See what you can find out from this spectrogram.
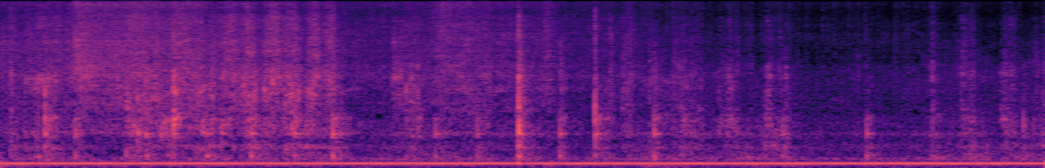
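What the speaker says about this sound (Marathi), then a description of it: "तर मसाले जळू नये यासाठी आपण डाळ ॲड करून घ्यायची आहे पटकन. आणि छान याला हलवून घ्यायचं आहे, मिक्स करून घ्यायचं आहे." Split black gram dal is stirred into hot fried spices in a pan, giving a steady close sizzle with scraping spoon strokes and a few soft clinks throughout, with no voices.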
